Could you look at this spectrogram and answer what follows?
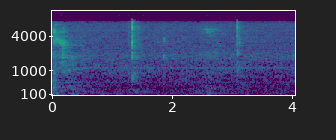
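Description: Near silence with a few faint computer-mouse clicks, the clearest about a second in and about three seconds in.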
